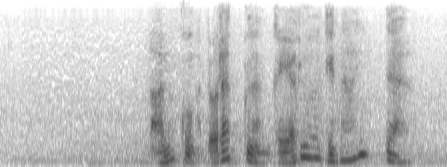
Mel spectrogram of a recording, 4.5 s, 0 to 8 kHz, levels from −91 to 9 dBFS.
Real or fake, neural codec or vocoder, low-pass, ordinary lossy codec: real; none; 7.2 kHz; Opus, 16 kbps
